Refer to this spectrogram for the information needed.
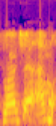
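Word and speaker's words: Sláinte: You said Slancha. I'm with you. It means health, which, of course, we all wish.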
